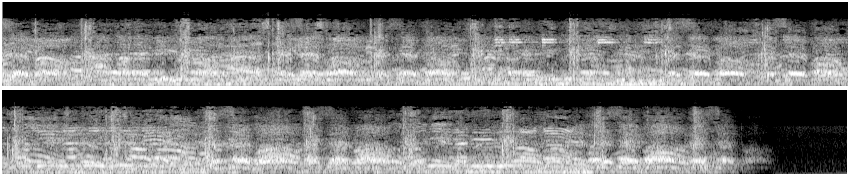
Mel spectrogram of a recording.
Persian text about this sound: دقایقی پیش خبرگزاری مهر اعلام کرد که علیرضا زاکانی شهردار تهران در جمع رانندگان شرکت واحد اتوبوسرانی تهران حاضر شده. ظاهرا رانندگان با این شعار از آقای شهردار استقبال کردند. بشنوید.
